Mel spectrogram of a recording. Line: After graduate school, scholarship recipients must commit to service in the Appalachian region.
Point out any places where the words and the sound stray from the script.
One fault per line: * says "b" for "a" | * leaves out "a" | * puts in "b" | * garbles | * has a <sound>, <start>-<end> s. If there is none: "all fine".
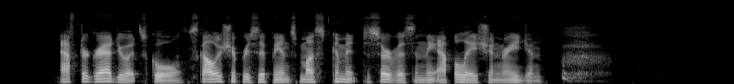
* has a laugh, 5.6-6.1 s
